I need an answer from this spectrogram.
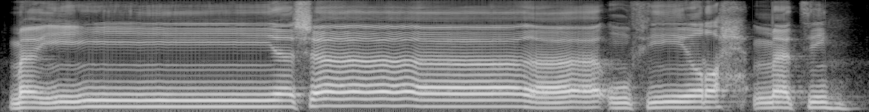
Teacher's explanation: nun mati bertemu dengan Ya ditahan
